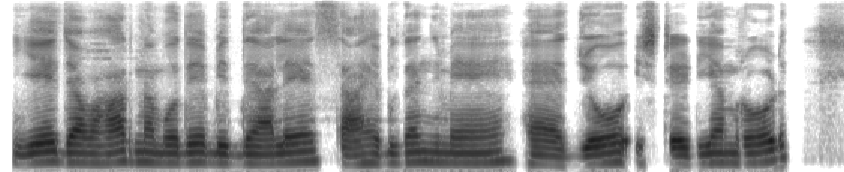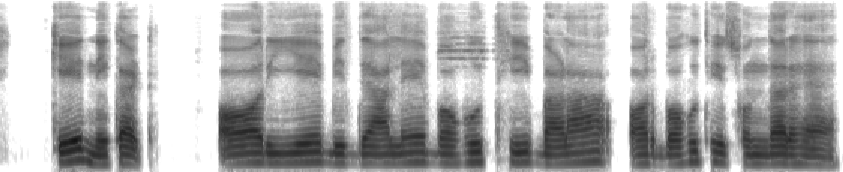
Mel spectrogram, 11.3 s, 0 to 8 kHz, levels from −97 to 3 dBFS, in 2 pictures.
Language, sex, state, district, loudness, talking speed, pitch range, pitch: Hindi, male, Jharkhand, Sahebganj, -18 LUFS, 125 wpm, 110-120 Hz, 115 Hz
